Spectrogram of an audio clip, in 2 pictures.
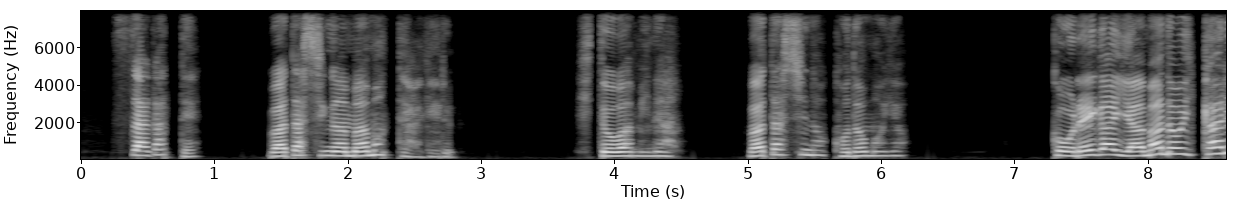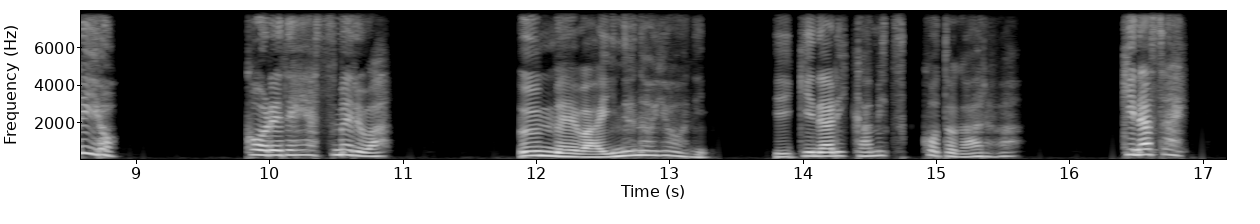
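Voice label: Japanese female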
